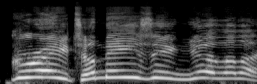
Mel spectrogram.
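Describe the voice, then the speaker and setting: Pitching his voice extremely high, a man performs a put-on character voice. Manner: cheesy, over-the-top hype.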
